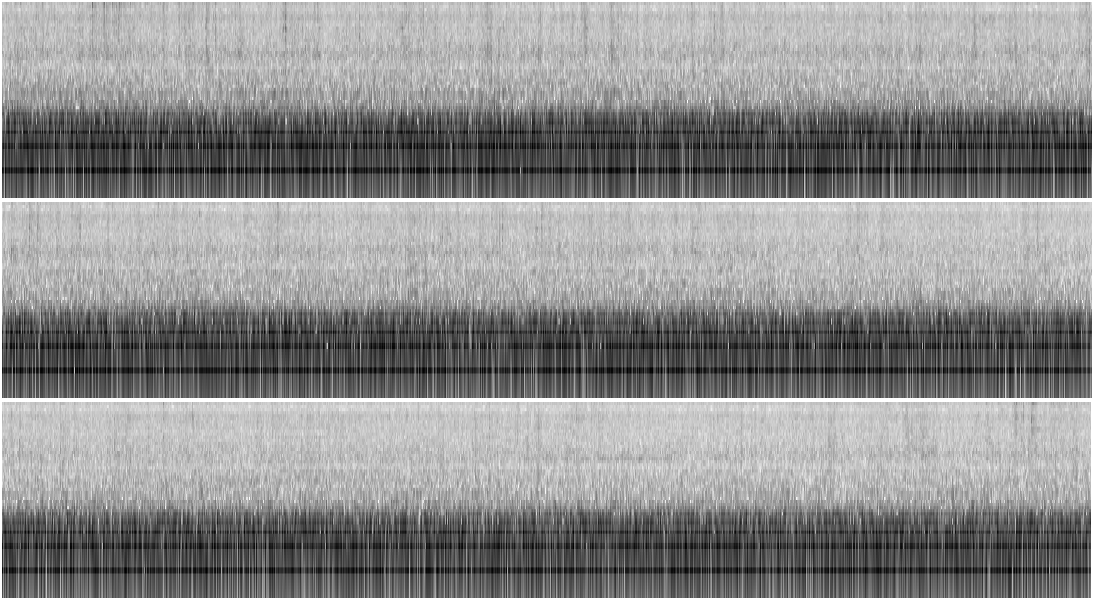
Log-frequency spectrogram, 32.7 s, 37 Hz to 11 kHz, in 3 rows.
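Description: Cabin noise of a Boeing 747-400, heard from a window seat behind the wing as the jet speeds along the runway for takeoff: a loud, steady, deep rumble of its four Rolls-Royce RB211 turbofans and the wheels on the ground.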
